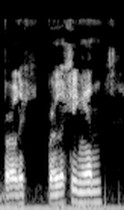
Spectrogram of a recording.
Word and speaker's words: Berlichingen: Anim, your pronunciation of Goetz von Berlichingen and Goethe is pretty spot on, although the CH is a palatal fricative.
